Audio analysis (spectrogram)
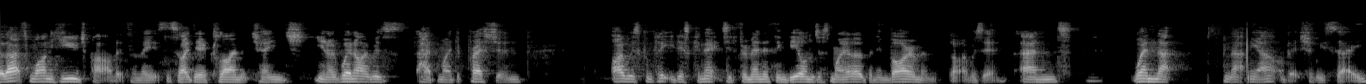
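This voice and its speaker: A man talks at a fairly quick pace with an English accent. His intonation stays fairly even. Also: medium pitch for a man. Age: 30s. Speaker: artist and filmmaker. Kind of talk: podcast interview.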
